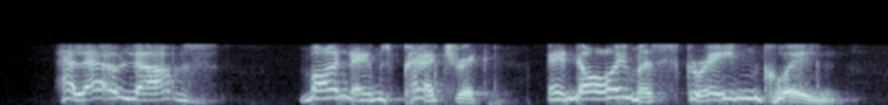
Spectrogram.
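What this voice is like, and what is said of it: Exaggerated mock British accent. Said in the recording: “my completely 100% flawless British accent that's not a mockery of their culture or history at all”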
